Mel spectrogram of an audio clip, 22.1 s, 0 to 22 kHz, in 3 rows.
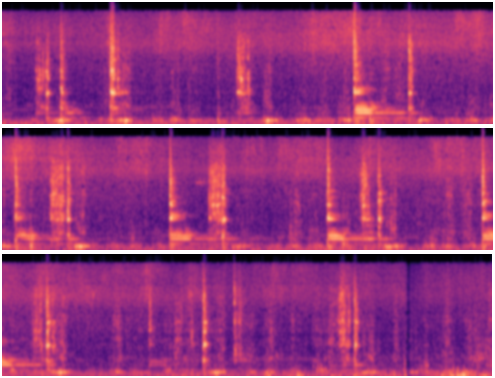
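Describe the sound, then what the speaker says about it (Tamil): Coriander and garlic sautéing in a large pot for a 25 kg batch of restaurant-style chicken biryani, a continuous sizzle broken by repeated metallic scrapes and clanks of a stirring ladle at an uneven rhythm, with no talking. "இந்த மல்லி பூண்டு நல்லா வதங்கணும்"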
